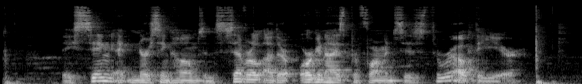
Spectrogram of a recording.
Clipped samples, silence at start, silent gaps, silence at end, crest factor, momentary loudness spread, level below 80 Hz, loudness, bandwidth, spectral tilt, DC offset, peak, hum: under 0.1%; 0.05 s; none; 0.25 s; 18 dB; 12 LU; -40 dBFS; -20 LUFS; 16.5 kHz; -5.5 dB/octave; under 0.1%; -2 dBFS; none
